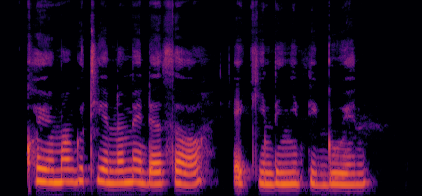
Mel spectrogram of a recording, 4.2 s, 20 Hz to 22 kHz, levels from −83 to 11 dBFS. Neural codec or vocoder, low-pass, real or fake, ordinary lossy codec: none; none; real; none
